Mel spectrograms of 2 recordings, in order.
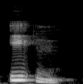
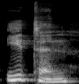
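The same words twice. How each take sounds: First: It is said in the common American way. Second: It is said in a less common, non-American way. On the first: "it's more common in America to say eaten" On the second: "you can say eaten, no problem"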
